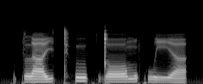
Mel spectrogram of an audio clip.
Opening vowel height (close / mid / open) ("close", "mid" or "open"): open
